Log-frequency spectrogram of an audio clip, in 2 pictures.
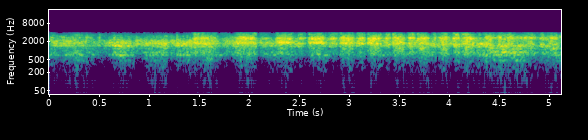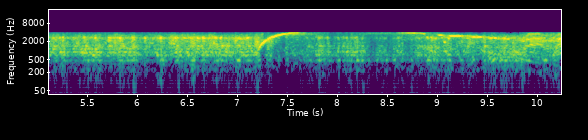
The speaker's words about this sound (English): Listen to that Bearcat motor. Yeah, it sounds like the bear is chasing that cat all around.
